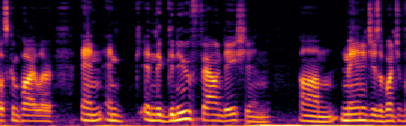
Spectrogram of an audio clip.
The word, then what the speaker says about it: GNU: two syllables, GNU. Oh, it is GNU. That's what Wikipedia's pronunciation key says.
